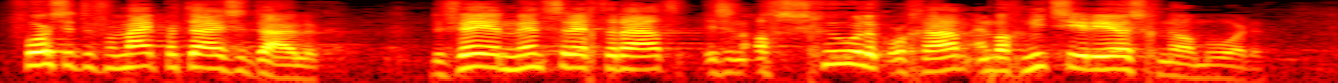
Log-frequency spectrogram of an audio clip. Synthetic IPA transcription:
v̥ʊːɹzɪtəɹvʊːɹmɛjpɑɹtɛjɪsədœɥdələk | dəvejɛnmɛnsənrɛχtəraːtɪsənɑfsχywləkɔɹχaːnɛ̰nmɑχnitsɪːɾiøɥsχənowmənʋɔɹdən

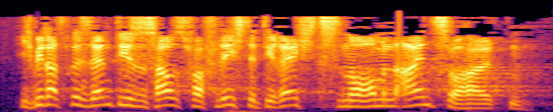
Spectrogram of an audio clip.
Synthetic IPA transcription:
ʔɪçb̥ɪnalspʁ̥ɛzidɛnt̚d̥iːzəshaʊzəsfɛɐflɪçtət̚d̥iːʁɛçt͡snɔɐmənʔaɪnt͡suhaltn̩

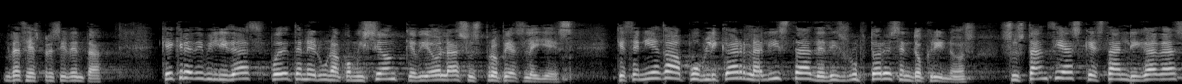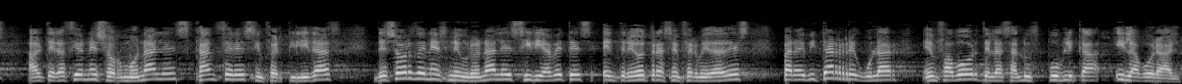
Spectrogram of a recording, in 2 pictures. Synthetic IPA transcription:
ɡɾaθjaspɾe̞siðẽ̞nt̪a | ke̞kɾe̞ðiβ̞iliðaðpwe̞ðe̞t̪e̞ne̞ɾunako̞misjo̞ŋke̞β̞jo̞lasuspɾo̞pjazle̞ʝe̞̰s | ke̞se̞nje̞ɣ̞aːpuβlikaɾlalist̪aðe̞ðizrupt̪o̞ɾe̞se̞nd̪o̞kɾino̞sː | ust̪an̟θjaske̞ːst̪anliɣað̞as | a̰ːlt̪e̞ɾaθjo̞ne̞so̞ɾmõ̞nale̞skan̟θe̞ɾe̞siɱfe̞ɾt̪iliðað | d̪e̞so̞ɾðe̞ne̞zne̞wɾo̞nale̞siðjaβe̞t̪e̞se̞nt̪ɾe̞o̞t̪ɾase̞ɱfe̞ɾme̞ð̞aðe̞s | paɾae̞βit̪aɾre̞ɣ̞ulaɾ | e̞ɱfaβ̞o̞ɾðe̞lasaluðpuβlikailaβo̞ɾal

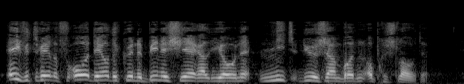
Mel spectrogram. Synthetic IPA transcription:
ejvəntyʋeːləvəɹʊːɹdeːlˠdəkɵnənbɪnəʃɛraliownənitdyːɹzaːmʋɔɹdənʔɔpχəslo̰ːwtə̰n

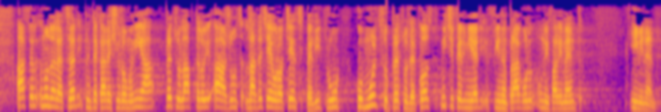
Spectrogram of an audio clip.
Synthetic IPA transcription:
ast̪fe̞lɨnune̞le̞t̪sərʲpɾint̪ɾe̞kaɾe̞ʃiɾo̞mɨniapɾet̪sulːap̚t̪elujʔaːʒunslaze̞t͡ʃeːuɾo̞t͡ʃe̞nt̪sʲpe̞lit̪ɾu | kumult̪sub̚pɾe̞t̪surʲd̪e̞ko̞st̪nitt͡ʃife̞rmije̞rʲfiind̪ɨnpɾaɡulṵnujfalime̞nt̪ | imine̞̰nt̪

